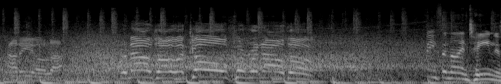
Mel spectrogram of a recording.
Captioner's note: crowd roars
